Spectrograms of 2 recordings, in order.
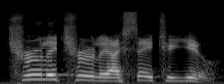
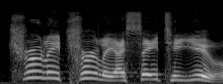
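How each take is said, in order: First: Solemn proclamation. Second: Raised, forceful scripture quote; emphatic proclamation. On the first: Preacher setting up Jesus' hard saying, solemn. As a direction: let it settle gravely before the revelation. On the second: Jesus addressing the disputing crowd, emphatic proclamation. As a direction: proclaim it to make them listen. Preacher voices Jesus calling for attention. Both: Acted.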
